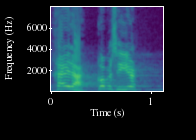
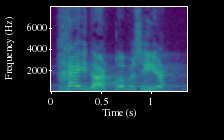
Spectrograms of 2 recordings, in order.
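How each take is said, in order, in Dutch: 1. Het wordt scherp uitgesproken, als een streng bevel. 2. Het wordt gewoon voorgelezen, zonder bevelende toon. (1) "zoals u het lezen moet. ... Het was een commando" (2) "zo hebben we het gelezen"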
